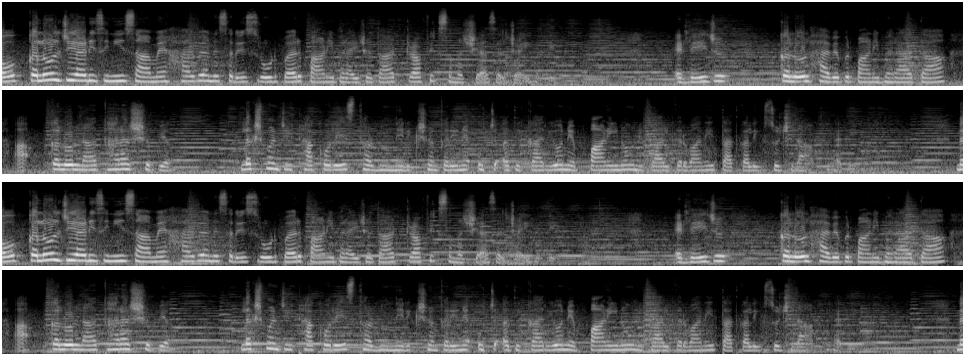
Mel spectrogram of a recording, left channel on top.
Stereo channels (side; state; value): left; noise; rumble, 16 dB below the sound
